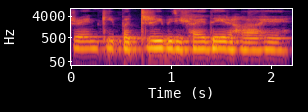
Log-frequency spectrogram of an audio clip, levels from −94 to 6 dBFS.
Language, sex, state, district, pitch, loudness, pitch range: Hindi, female, Arunachal Pradesh, Papum Pare, 175 Hz, -15 LUFS, 165-180 Hz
